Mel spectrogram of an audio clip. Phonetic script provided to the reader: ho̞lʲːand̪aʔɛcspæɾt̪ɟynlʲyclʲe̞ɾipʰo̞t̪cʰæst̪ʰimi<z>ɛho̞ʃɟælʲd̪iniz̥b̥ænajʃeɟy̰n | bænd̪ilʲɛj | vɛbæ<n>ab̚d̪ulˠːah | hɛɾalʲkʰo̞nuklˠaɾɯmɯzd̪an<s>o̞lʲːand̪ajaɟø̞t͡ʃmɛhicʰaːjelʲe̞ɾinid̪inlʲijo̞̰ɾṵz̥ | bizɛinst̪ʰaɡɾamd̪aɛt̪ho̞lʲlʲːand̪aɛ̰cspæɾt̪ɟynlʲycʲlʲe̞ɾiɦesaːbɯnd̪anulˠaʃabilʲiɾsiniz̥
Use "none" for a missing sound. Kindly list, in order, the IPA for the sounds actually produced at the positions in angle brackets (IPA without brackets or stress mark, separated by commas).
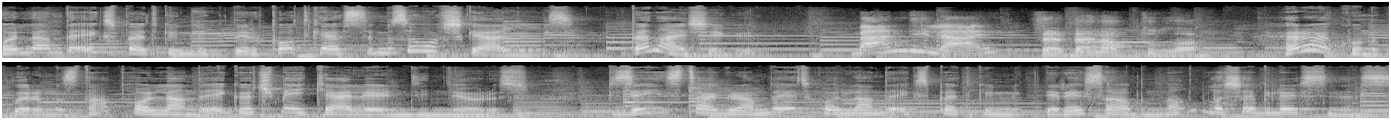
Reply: z, n, h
